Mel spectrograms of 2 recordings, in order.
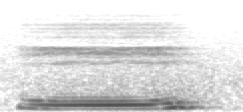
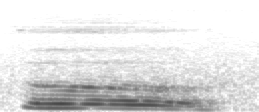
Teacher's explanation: we go okay we've now gone from the two extremes where the tongue is the highest in the mouth at the front e and at the back ooh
